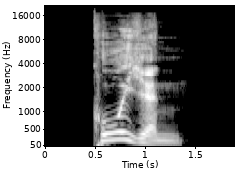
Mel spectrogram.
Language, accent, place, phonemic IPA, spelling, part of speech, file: German, Germany, Berlin, /ˈkoː.jən/, Kojen, noun, De-Kojen.ogg
- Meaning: 1. nominative feminine plural of Koje 2. genitive feminine plural of Koje 3. dative feminine plural of Koje 4. accusative feminine plural of Koje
